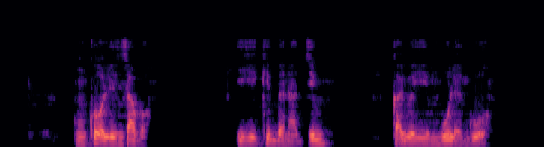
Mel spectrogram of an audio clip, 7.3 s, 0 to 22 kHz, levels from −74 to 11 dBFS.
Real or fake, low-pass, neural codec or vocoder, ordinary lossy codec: real; 7.2 kHz; none; MP3, 48 kbps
